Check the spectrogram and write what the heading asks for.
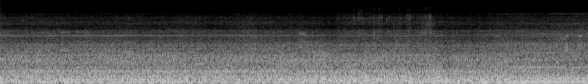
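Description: Jet aircraft noise: a steady, loud rushing with a faint high whine held constant. A low hum joins near the end.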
